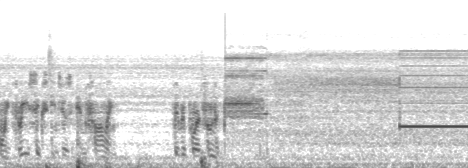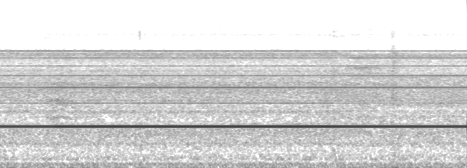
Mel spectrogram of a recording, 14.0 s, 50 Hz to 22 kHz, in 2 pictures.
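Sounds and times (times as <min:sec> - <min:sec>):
radio hiss: 0:00.0 - 0:01.8, 0:02.6 - 0:04.2
steady high alarm tone: 0:06.0 - 0:14.0.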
